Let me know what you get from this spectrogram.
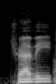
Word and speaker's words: Trevi: Is it, I don't know how it's pronounced, Trevi, T-R-E-V-I, Trevi. Trevi, Dougie.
